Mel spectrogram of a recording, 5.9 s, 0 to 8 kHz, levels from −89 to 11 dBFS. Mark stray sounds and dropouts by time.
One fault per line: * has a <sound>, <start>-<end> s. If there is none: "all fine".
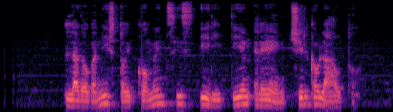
all fine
